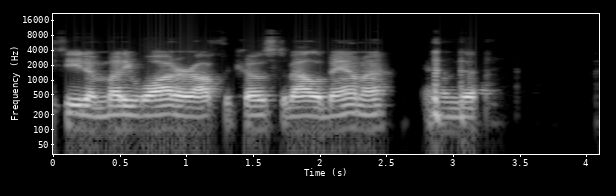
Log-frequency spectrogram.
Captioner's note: laughing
